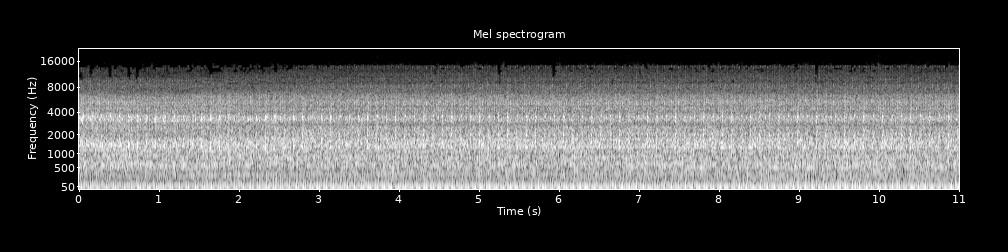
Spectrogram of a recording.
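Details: Opel/Chevrolet Astra engine at cold start, idling with a fast, fairly regular light tapping about three per second over a bright mechanical clatter; strange cold-start noise, cause unclear.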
